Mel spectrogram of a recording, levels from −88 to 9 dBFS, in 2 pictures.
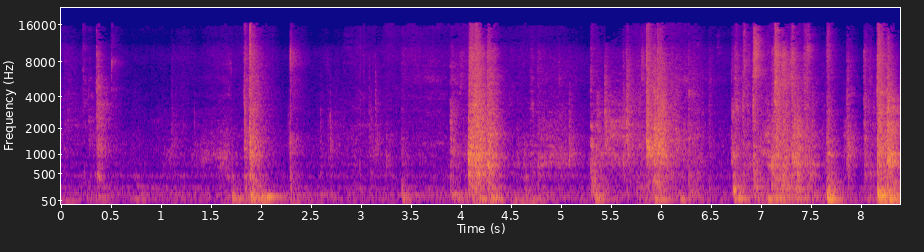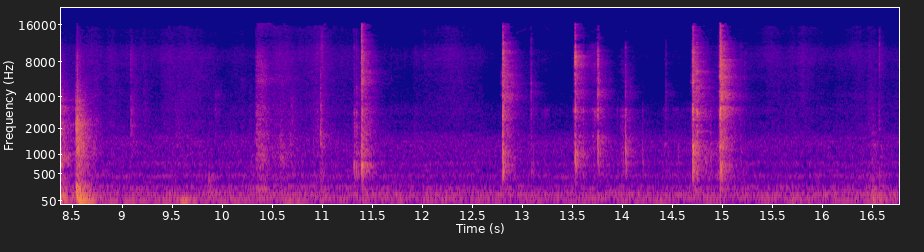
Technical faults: damaged data in a compressed stream

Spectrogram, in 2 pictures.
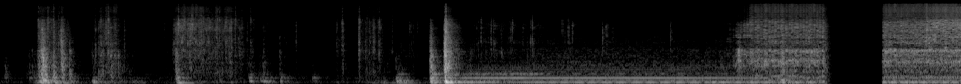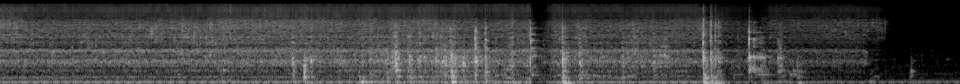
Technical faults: repeated stalls (stutter); call audio freeze; jitter buffer speed-up

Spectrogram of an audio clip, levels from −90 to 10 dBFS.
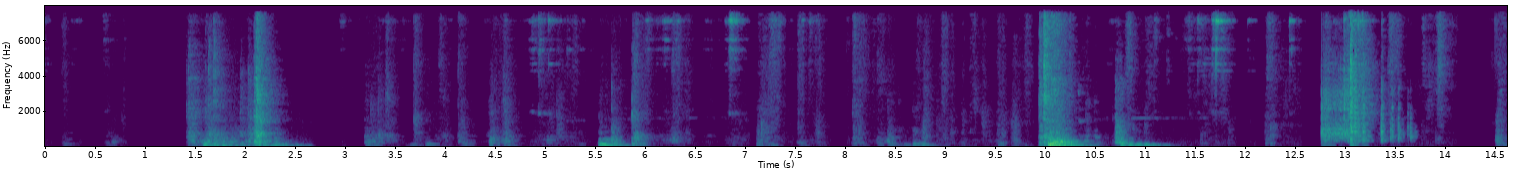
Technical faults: none

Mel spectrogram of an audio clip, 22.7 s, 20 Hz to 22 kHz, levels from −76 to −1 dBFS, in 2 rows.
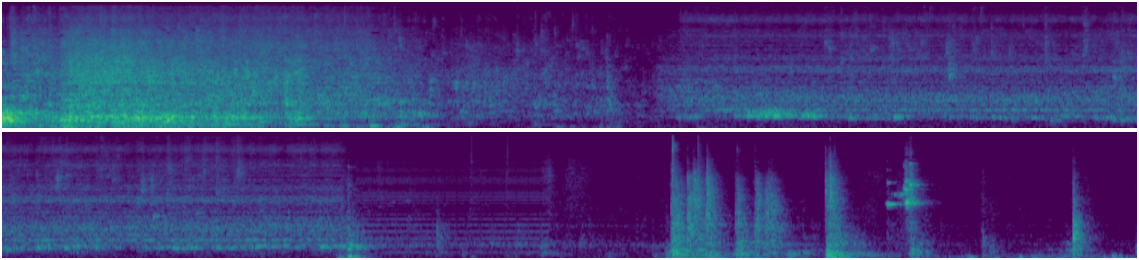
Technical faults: GSM phone buzz; GSM signalling bursts

